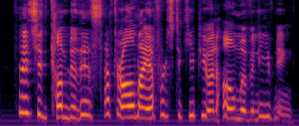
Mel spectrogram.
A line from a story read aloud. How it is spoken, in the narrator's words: sobbed Mrs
